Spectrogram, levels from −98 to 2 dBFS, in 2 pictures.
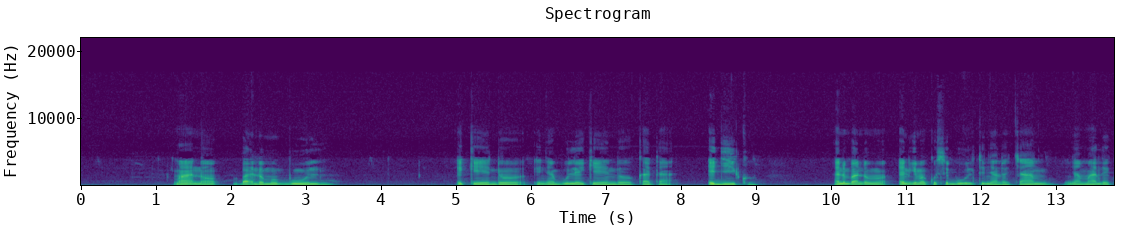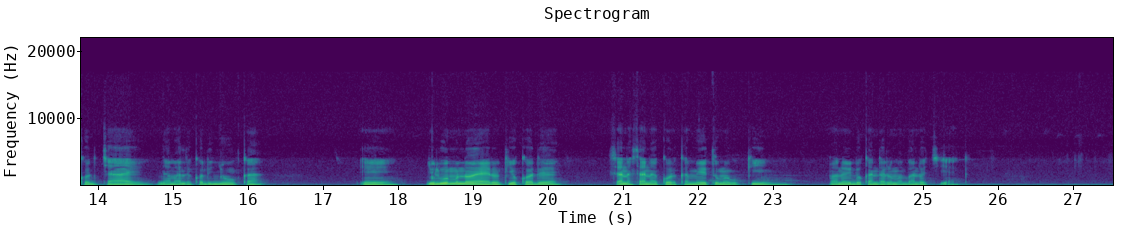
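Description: No technical faults are audible.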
